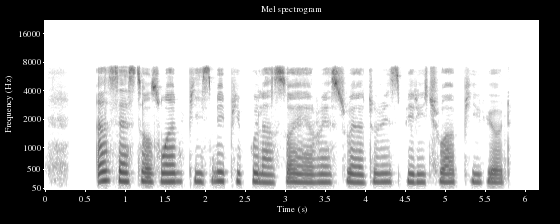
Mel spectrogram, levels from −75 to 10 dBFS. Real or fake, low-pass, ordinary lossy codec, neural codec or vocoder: real; 7.2 kHz; none; none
